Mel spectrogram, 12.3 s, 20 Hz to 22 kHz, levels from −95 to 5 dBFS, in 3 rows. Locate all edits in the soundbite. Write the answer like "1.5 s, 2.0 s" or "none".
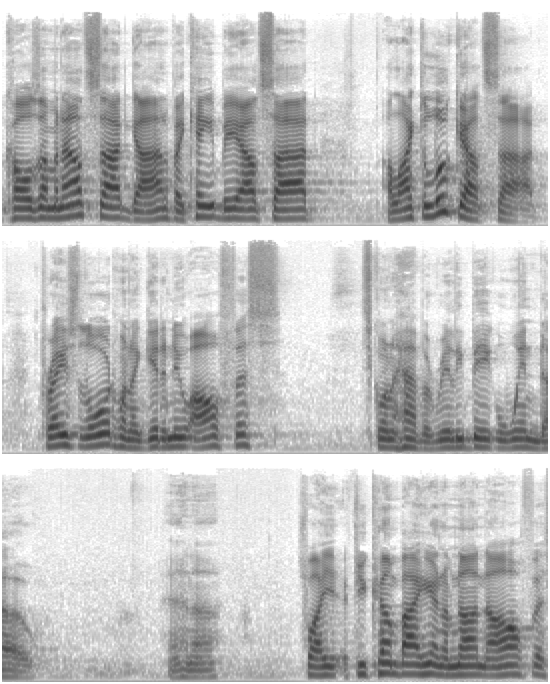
none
